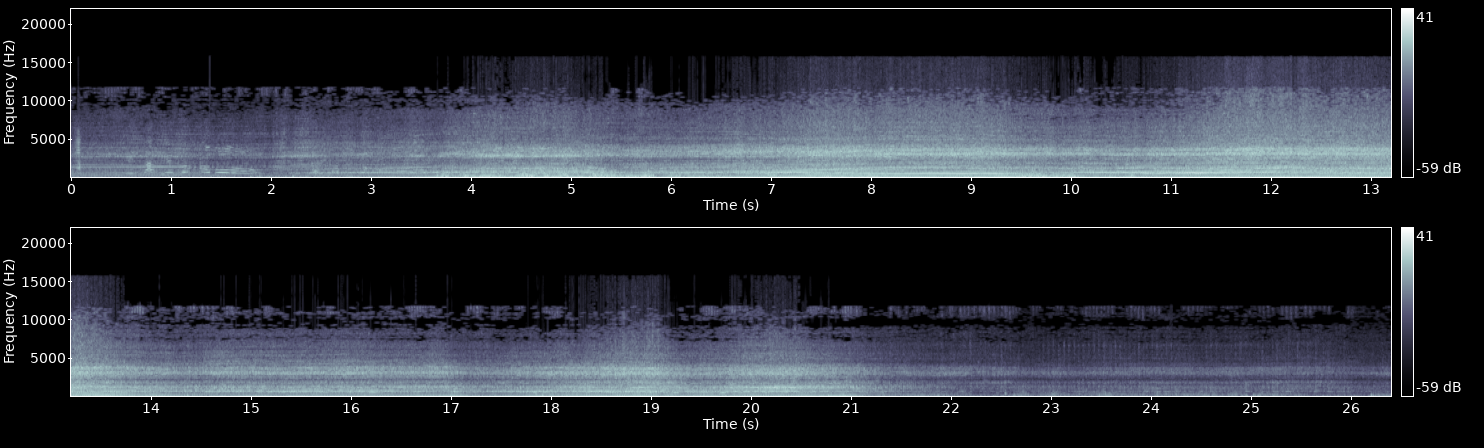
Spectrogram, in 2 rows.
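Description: Paramotor's backpack engine and propeller running, its pitch rising and falling every few seconds as the throttle is worked. It drops back to a much lower level about 21 seconds in as the pilot comes in to land.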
